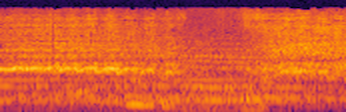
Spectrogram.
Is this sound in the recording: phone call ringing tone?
no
